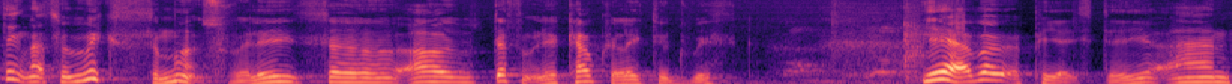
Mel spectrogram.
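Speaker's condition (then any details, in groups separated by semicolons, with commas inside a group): Deafness; cannot hear own voice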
